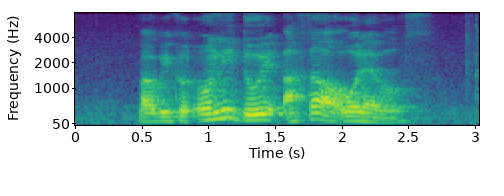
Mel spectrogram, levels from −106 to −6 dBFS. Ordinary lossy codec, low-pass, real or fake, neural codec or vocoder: none; none; real; none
